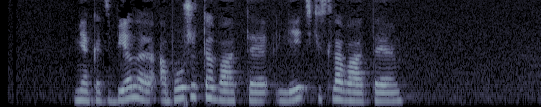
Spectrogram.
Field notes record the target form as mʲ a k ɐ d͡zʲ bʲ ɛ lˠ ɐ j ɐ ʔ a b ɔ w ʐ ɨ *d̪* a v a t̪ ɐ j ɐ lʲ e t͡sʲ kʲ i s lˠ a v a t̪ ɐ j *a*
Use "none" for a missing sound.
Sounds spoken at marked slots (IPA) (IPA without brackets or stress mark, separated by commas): t̪, ɐ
